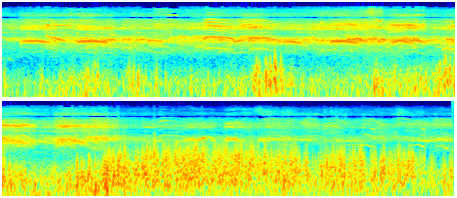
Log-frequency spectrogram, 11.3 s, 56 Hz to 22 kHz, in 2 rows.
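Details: A flock of Caspian gulls at Champteussé-sur-Baconne, Maine-et-Loire, France, on 6 January 2017 gives harsh, laughing calls that overlap constantly, several each second, over a steady low rumble of wind or distant traffic.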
